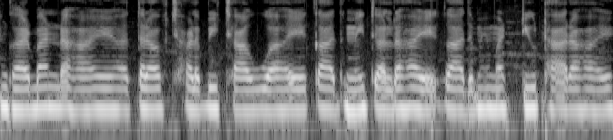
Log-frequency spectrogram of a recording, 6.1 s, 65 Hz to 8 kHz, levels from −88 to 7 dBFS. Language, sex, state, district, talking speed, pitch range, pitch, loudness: Hindi, female, Chandigarh, Chandigarh, 205 wpm, 185-195 Hz, 190 Hz, -13 LUFS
